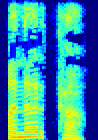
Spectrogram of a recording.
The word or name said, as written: ಅನೂರಾಧ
